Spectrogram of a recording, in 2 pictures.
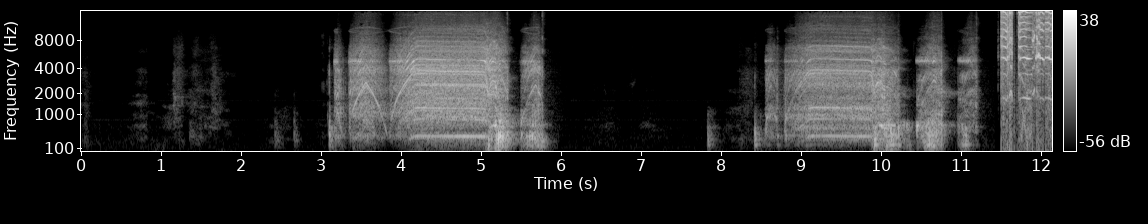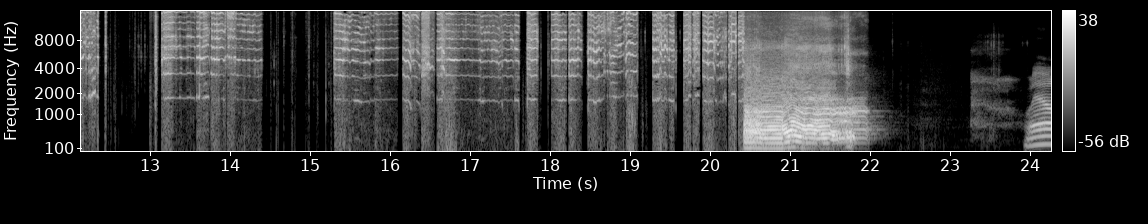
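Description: A power drill runs twice for a few seconds, boring a pilot hole through the golf cart's plastic front body. Then a power tool cuts the plastic in many short, choppy bursts, and near the end comes one last, lower-pitched run.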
